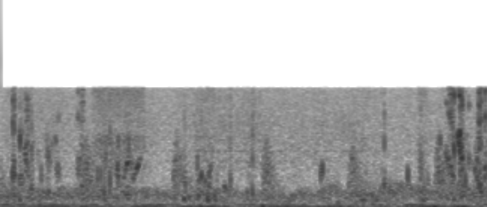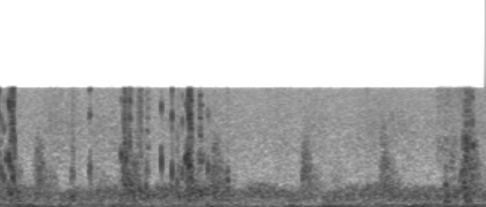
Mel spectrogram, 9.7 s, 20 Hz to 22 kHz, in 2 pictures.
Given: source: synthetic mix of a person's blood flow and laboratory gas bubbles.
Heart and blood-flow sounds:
Doppler ultrasound of blood flow; subclavian vein
0.04-0.62 s: bubbles
0.75-0.88 s: bubbles
0.93-1.44 s: bubbles
1.79-2.35 s: bubbles
2.43-2.67 s: bubbles
3.17-3.26 s: bubbles
3.57-3.88 s: bubbles
4.04-4.12 s: bubbles
4.17-4.31 s: bubbles
4.37-5.09 s: bubbles
5.55-5.65 s: bubbles
5.75-5.94 s: bubbles
6.03-6.39 s: bubbles
6.45-6.52 s: bubbles
6.55-7.08 s: bubbles
7.10-7.19 s: bubbles
9.23-9.64 s: bubbles
From the record:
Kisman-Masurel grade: 333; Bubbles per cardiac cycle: rolling drumbeat, 9 or more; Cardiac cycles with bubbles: 50 to 99%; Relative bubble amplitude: loud (0.450 to 0.775); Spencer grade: 3 (all of the cardiac periods contain showers or single bubble signals, but not dominating or overriding the cardiac motion signals); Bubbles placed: anywhere in the cardiac cycle

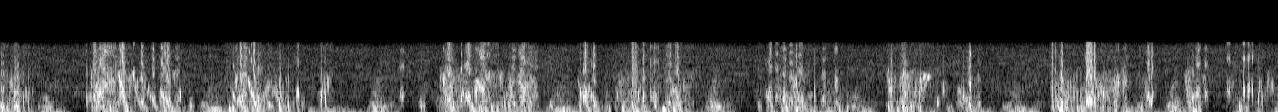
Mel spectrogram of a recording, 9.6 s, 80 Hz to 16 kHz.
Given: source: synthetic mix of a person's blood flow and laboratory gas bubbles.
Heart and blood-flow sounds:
Doppler ultrasound of blood flow; precordium
0.00-0.25 s: bubbles
0.62-1.47 s: bubbles
1.68-2.29 s: bubbles
2.38-2.49 s: bubbles
2.98-3.04 s: bubbles
3.12-3.21 s: bubbles
3.26-4.04 s: bubbles
4.32-5.21 s: bubbles
5.67-6.39 s: bubbles
6.62-7.37 s: bubbles
7.86-8.48 s: bubbles
8.52-8.68 s: bubbles
8.87-9.07 s: bubbles
9.18-9.59 s: bubbles
From the record:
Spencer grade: 4 (maximum detectable bubble signal sounding continuously throughout systole and diastole of every cardiac period, and overriding the amplitude of the normal cardiac signals); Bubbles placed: only in the low amplitude regions of the cardiac cycle

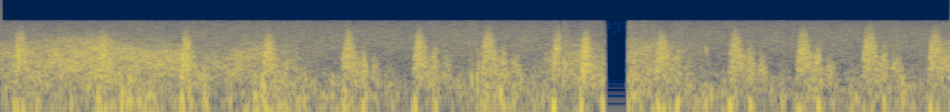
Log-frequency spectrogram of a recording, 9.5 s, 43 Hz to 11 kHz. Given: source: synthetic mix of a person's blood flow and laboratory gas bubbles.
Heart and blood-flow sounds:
Doppler ultrasound of blood flow; subclavian vein
4.67-4.86 s: bubbles
7.04-7.09 s: bubbles
From the record:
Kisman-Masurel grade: 121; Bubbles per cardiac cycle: 1 to 2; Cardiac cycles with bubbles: 10 to 50%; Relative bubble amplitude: barely perceptible (0.100 to 0.250); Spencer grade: 2 (many but less than half of the cardiac periods contain bubble signals, singularly or in groups); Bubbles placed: anywhere in the cardiac cycle

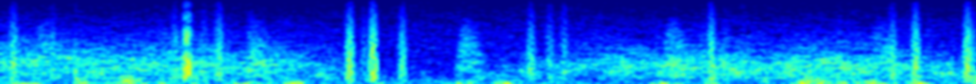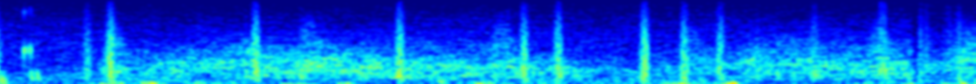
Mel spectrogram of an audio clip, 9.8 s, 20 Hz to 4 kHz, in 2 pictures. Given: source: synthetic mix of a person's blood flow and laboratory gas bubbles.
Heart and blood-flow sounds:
Doppler ultrasound of blood flow; subclavian vein
0.35-0.43 s: bubbles
0.94-1.02 s: bubbles
1.15-1.19 s: bubbles
4.66-4.70 s: bubbles
4.96-5.11 s: bubbles
6.08-6.21 s: bubbles
6.83-6.97 s: bubbles
8.59-8.92 s: bubbles
9.22-9.34 s: bubbles
From the record:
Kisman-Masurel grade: 121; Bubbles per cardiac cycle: 1 to 2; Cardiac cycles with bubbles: 10 to 50%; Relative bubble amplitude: barely perceptible (0.100 to 0.250); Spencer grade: 2 (many but less than half of the cardiac periods contain bubble signals, singularly or in groups); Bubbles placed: anywhere in the cardiac cycle

